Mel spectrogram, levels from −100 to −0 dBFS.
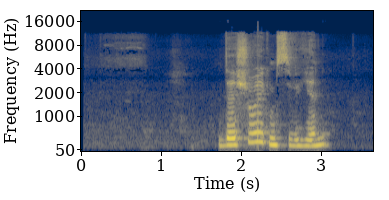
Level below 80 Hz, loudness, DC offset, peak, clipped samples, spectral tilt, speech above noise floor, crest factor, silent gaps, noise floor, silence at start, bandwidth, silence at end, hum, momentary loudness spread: -64 dBFS; -17 LUFS; under 0.1%; -4 dBFS; under 0.1%; -4.5 dB/octave; 38 dB; 18 dB; none; -54 dBFS; 1.7 s; 12.5 kHz; 0.55 s; none; 12 LU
